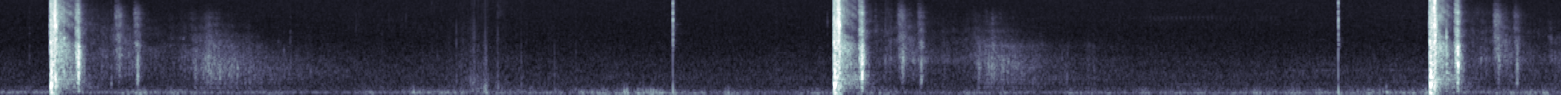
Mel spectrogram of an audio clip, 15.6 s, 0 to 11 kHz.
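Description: Three sharp 9mm pistol shots fired at a distant target ring out several seconds apart, each loud and crisp with a short echo, and a faint impact or rustle follows between them.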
